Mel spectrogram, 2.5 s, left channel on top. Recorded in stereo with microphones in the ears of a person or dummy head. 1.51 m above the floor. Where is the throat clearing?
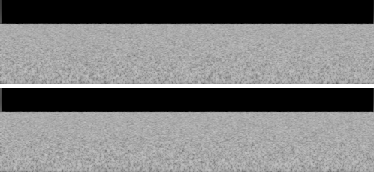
No throat clearing in this recording.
